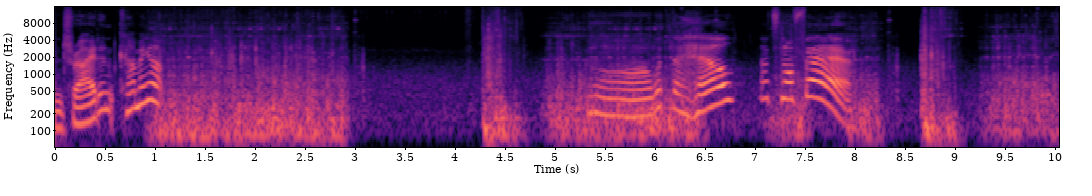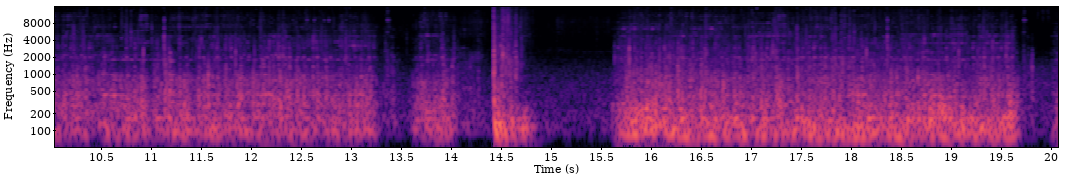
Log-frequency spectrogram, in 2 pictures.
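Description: A heavy stone dial grinds as it turns.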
